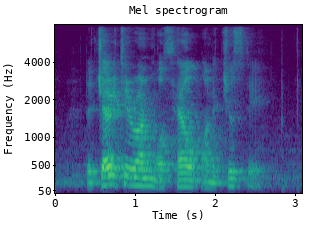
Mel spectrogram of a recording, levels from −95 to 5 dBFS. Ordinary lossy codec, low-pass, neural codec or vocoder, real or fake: none; none; none; real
